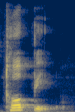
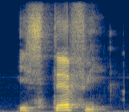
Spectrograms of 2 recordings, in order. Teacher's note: Sometimes it is the case that you have Brazilians who are learning English, and they want to pronounce English the English way, but they bring their tendency to epenthesize the E into English. And then they end up pronouncing English words in a certain way, all of which can be explained with the E epenthesis.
